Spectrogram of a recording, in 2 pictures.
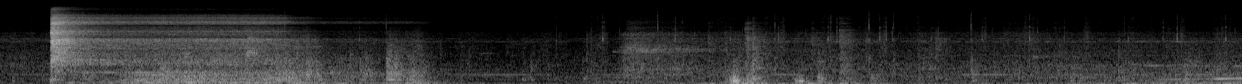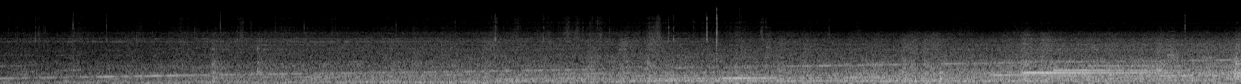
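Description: An Izuhakone Railway Daiyuzan Line commuter train in Japan gets under way and runs along the line, its steady rumble and wheel clatter joined by a motor whine that climbs gradually in pitch as it accelerates.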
